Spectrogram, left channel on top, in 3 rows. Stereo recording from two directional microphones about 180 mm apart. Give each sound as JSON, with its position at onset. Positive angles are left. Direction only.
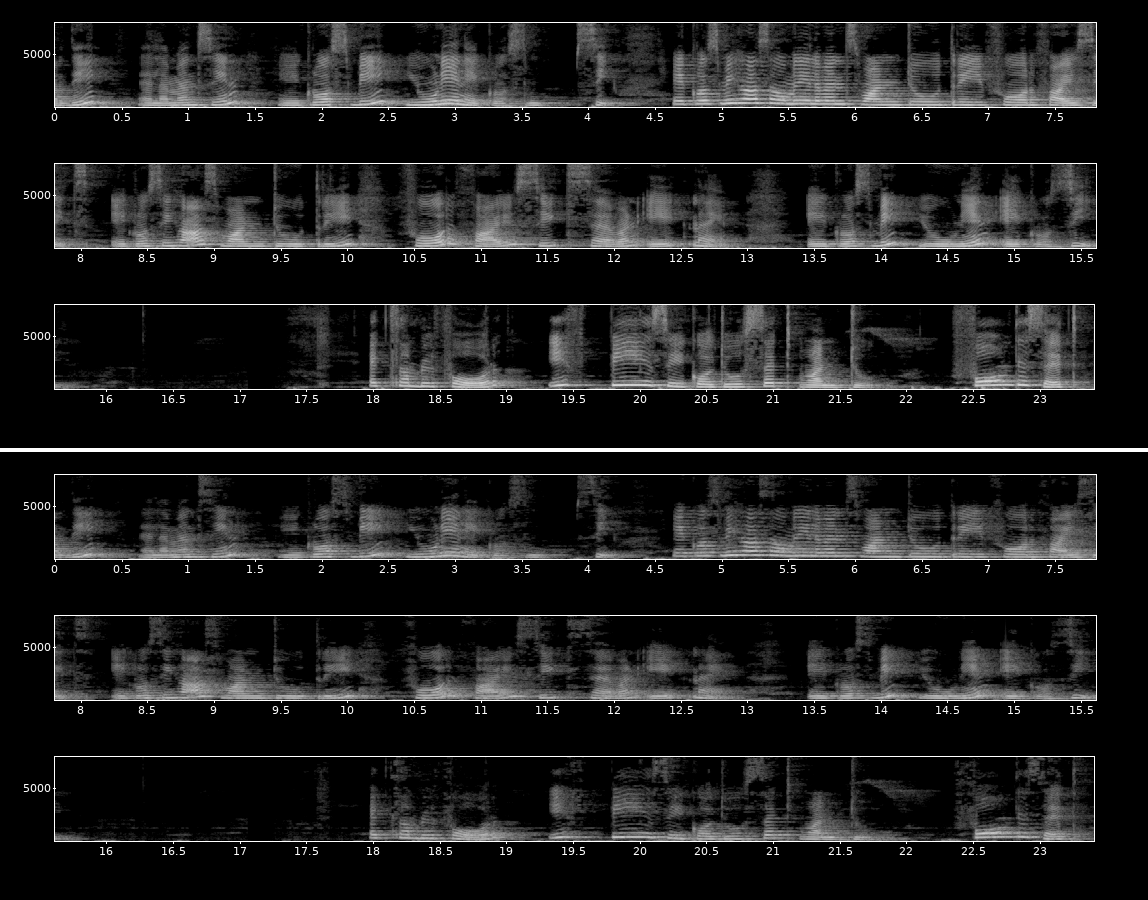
{"t": 0.0, "sound": "a woman's voice", "side_deg": 60}
{"t": 4.6, "sound": "a woman's voice", "side_deg": 60}
{"t": 17.9, "sound": "a woman's voice", "side_deg": 50}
